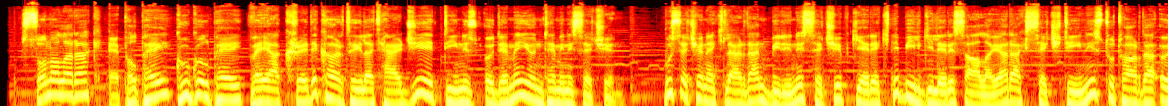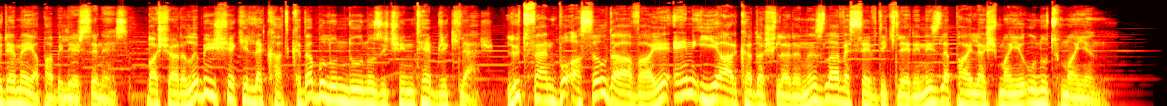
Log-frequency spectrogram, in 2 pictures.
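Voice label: Turkish Male; zaban kharjeh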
